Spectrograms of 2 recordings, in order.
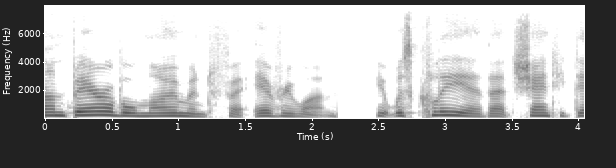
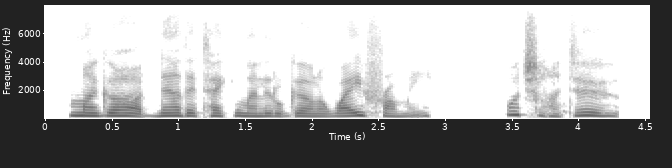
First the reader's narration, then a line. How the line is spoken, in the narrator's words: whispered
